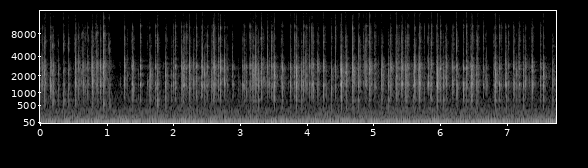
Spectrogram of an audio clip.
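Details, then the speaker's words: Heavy Phoenix45 keyboard, red aluminum case over brass weight: quick even keystrokes with a muted solid thock and no ringing ping, much better; slight ping possibly from desk. Normal typing sound. "But it sounds much, much better, and it looks awesome. It's a good build."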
